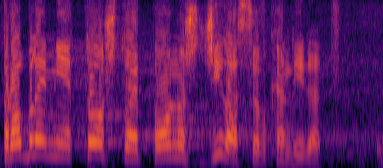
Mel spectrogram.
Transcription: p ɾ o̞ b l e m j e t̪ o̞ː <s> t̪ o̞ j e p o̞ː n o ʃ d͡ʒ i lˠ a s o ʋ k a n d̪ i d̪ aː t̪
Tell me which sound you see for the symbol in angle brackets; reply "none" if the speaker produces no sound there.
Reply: ʃ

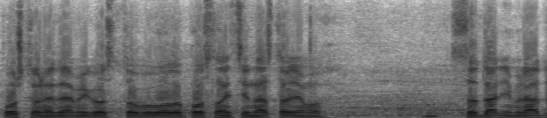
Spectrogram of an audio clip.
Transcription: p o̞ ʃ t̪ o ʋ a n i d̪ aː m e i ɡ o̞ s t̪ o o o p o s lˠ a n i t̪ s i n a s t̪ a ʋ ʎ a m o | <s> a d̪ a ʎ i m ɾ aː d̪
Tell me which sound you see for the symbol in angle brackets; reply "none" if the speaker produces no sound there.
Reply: s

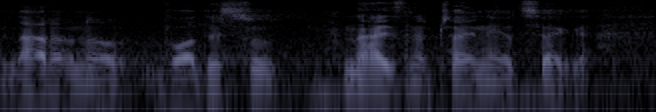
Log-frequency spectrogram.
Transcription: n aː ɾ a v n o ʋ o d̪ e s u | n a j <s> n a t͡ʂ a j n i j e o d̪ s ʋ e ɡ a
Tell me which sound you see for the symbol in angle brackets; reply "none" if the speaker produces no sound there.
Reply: z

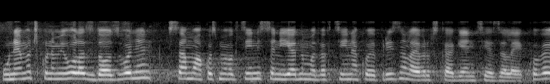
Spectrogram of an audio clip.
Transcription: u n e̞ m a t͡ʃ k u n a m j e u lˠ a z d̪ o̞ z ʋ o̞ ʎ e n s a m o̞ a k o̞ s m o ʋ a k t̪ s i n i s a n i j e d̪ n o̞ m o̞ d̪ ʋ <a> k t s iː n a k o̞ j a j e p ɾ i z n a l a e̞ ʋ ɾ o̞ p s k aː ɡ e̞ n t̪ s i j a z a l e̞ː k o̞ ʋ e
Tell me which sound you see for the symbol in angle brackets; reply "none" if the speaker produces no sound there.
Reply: a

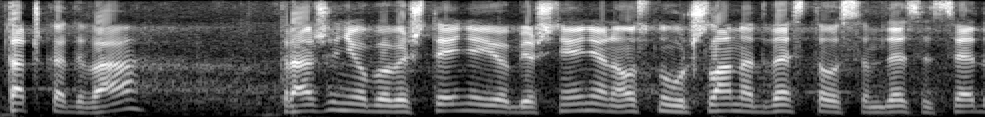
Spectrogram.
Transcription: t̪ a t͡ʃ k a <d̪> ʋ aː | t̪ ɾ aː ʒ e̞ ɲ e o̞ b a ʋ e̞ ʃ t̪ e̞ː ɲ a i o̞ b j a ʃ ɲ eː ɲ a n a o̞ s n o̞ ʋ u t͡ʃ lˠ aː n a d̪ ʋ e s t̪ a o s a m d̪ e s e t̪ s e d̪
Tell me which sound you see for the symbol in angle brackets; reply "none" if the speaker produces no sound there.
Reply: d̪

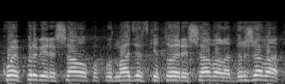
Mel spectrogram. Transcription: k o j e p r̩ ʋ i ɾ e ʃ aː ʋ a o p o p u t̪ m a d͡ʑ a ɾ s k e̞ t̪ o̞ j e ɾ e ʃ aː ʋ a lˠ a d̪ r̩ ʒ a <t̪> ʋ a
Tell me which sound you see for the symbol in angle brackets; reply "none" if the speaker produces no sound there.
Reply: none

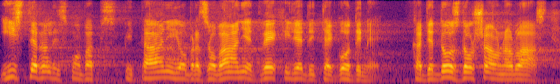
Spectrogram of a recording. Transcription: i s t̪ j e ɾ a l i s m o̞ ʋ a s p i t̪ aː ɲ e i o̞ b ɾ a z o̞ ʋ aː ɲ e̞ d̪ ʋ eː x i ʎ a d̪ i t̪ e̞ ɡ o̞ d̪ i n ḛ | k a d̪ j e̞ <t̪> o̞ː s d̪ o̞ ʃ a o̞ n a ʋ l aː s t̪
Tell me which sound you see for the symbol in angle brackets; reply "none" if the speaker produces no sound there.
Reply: d̪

